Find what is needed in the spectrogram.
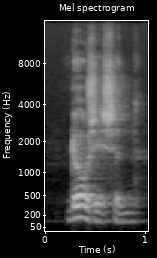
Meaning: plural of dosis
- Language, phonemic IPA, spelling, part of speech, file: Dutch, /ˈdozɪsə(n)/, dosissen, noun, Nl-dosissen.ogg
